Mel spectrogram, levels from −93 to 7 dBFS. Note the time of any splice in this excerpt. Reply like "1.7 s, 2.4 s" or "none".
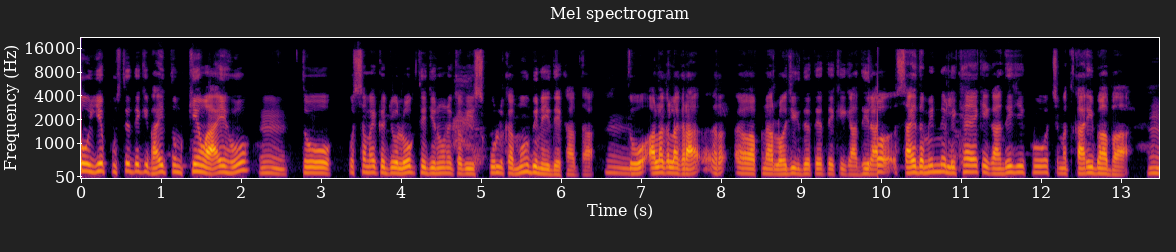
10.0 s

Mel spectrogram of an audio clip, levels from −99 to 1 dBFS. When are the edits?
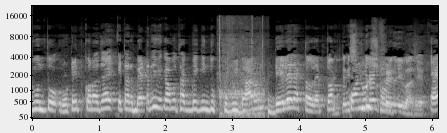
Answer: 3.6 s

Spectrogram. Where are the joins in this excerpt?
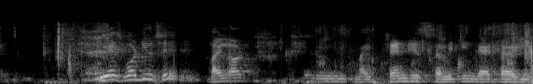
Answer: none

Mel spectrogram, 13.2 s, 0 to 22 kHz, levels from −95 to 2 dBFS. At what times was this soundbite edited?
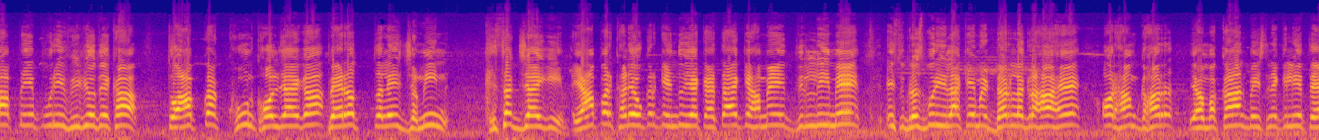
3.2 s, 5.6 s

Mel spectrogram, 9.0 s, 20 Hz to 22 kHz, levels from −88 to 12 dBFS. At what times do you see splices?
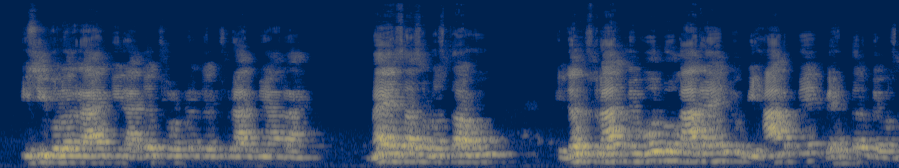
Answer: none

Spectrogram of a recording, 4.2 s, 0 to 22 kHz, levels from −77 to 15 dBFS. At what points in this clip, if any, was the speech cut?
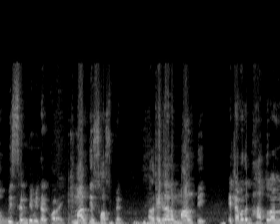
0.9 s

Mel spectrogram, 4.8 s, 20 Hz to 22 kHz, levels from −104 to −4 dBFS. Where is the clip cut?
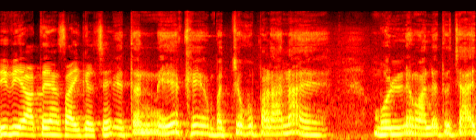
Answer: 1.2 s

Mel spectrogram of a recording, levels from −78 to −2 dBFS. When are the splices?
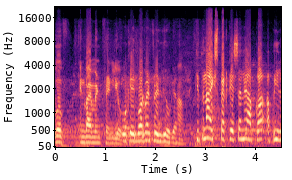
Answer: none

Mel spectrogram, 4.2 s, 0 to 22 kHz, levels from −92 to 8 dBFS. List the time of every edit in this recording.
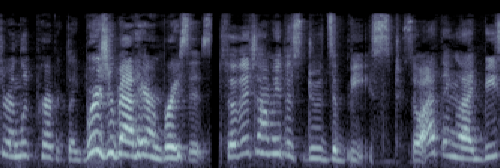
1.8 s

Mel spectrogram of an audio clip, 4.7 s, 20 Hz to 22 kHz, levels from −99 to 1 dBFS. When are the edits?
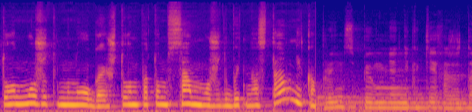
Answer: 3.2 s

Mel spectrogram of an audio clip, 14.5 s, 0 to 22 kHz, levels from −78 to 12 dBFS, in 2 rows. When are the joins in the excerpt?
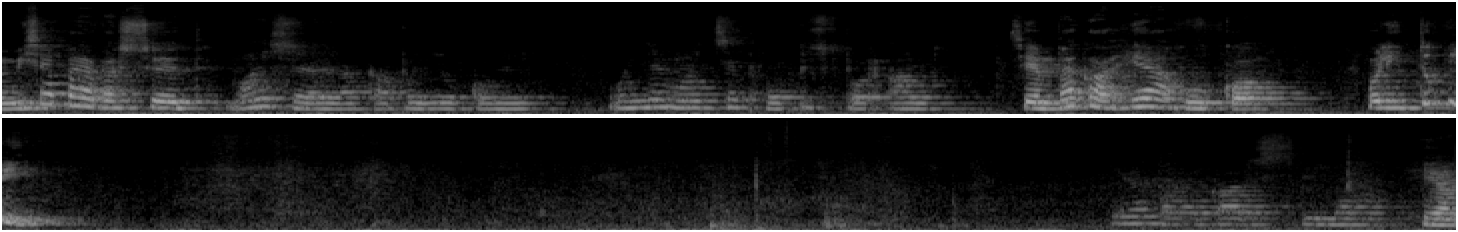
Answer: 10.0 s

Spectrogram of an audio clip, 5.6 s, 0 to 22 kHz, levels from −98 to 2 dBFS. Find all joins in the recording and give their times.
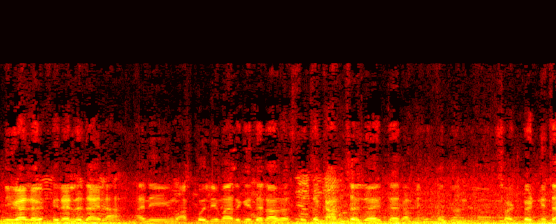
none

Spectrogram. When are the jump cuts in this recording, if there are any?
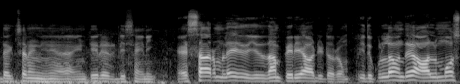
1.6 s

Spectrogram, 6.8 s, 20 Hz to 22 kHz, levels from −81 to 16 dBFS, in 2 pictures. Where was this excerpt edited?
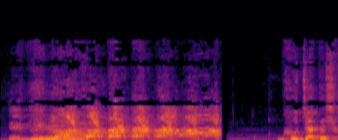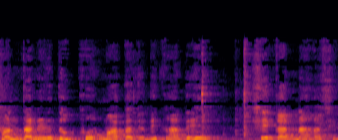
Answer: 2.2 s

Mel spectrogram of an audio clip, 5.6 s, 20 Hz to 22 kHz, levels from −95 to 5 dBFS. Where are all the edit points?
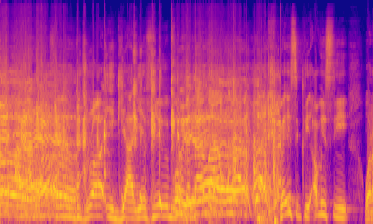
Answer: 4.2 s

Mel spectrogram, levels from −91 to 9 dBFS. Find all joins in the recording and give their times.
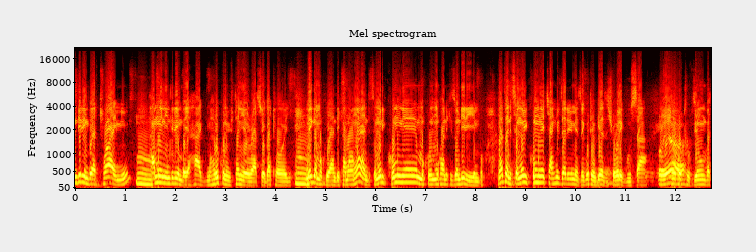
none

